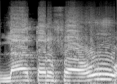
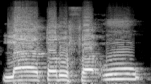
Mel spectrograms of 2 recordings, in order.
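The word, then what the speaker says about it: لا ترفعوا: तो ला तरफऊ अस्वातकुम, ला तरफऊ आइन से ना बुलंद करो। लेकिन अगर आप इसको हमजा से अदा करें, यूं अब प्रोनाउंस कर दें ला तरफऊ, तो अब इसके माना होंगे मत मुरम्मत करो। तो मानी में बहुत ज़्यादा चेंजिंग आ जाती है।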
